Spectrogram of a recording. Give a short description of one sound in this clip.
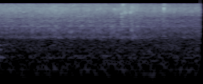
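Liquid pours into a hot pan.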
